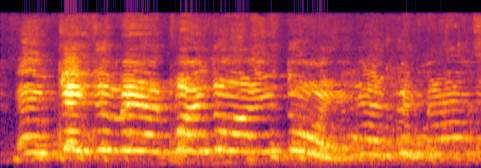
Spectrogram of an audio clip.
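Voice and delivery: hammed-up, high Jersey buddy talk; Jersey accent. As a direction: holler it like a guy from Jersey. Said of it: "I get these Jersey accents".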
